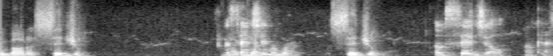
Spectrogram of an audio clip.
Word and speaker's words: sigil: a sigil ascension remember sigil oh sigil okay it's like an sid gel but i'm not sure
